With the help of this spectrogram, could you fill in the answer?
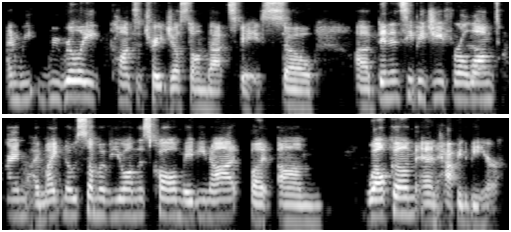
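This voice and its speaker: A woman with a fairly low voice introduces herself on a video call. She is friendly and relaxed, a little hesitant at times. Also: moderate pace. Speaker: agency founder, panelist.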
